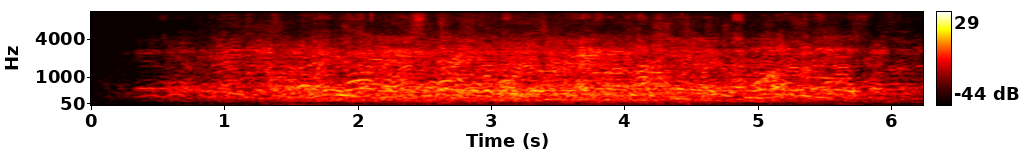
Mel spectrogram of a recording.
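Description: Indistinct chatter of many people talking at once, with no single voice standing out, fading in about half a second in.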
